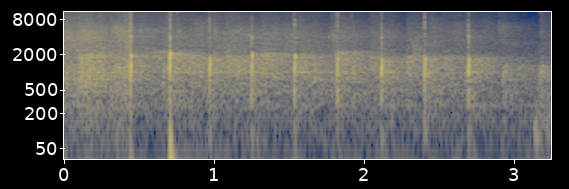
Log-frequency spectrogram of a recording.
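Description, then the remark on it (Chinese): An audience at a lecture on Chinese Buddhism applauds steadily to welcome the main speaker, a dense wash of clapping with a few sharper, louder individual claps popping out at irregular moments. Nobody speaks. “我们以热烈的掌声欢迎我们本次的主讲人”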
